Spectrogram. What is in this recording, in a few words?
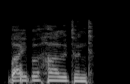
"beibehaltend", German; adjectives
